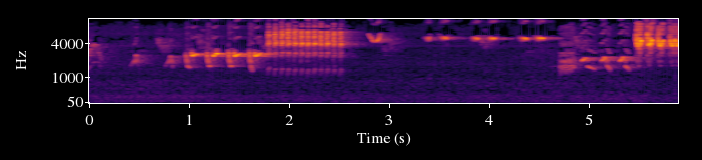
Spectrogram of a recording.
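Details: Bird-luring song of the sikatan londo flycatcher, mixing short whistled notes with a rapid buzzy trill, then thin high whistles and a final burst of quick chattering notes.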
